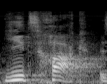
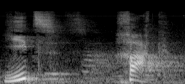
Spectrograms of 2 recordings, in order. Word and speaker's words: Yitzchak: In English we say Isaac, right? I have a new nephew and his name is Isaac, so I have a new level of love for that name. But Yitzchak is how you say it in Hebrew. Yitzchak.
